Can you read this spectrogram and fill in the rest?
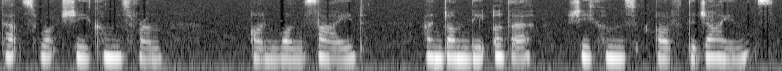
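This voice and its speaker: A stern, loyal talking beaver from a storybook , put on by a woman. He speaks in a slow, earnest hush, stressing his words, with a soft mellow tone. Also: on the high side, little pitch movement, a little hiss or hum. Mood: grave, warning. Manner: emphatic, earnest, hushed. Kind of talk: whispered storybook character reading.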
